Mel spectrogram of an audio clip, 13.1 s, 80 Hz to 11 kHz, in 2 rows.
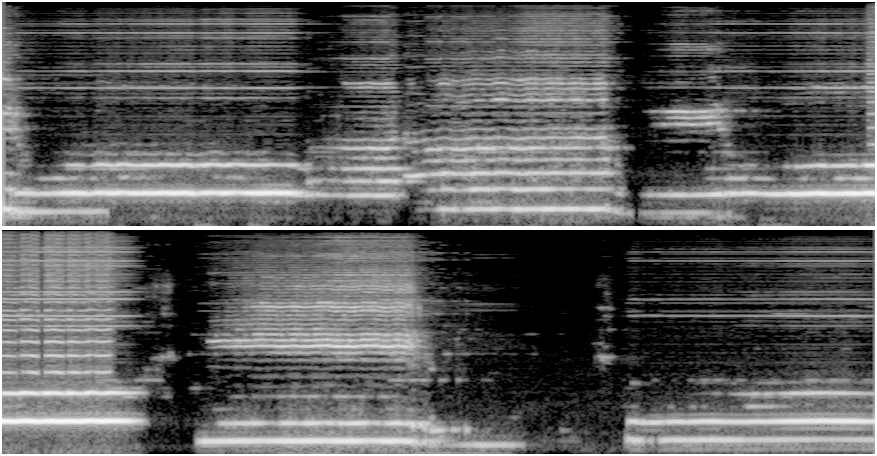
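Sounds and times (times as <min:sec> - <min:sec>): wordless singing of long held notes: 0:11.2 - 0:13.0.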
